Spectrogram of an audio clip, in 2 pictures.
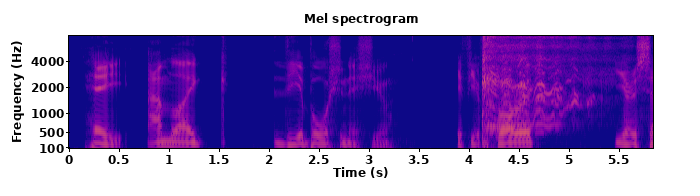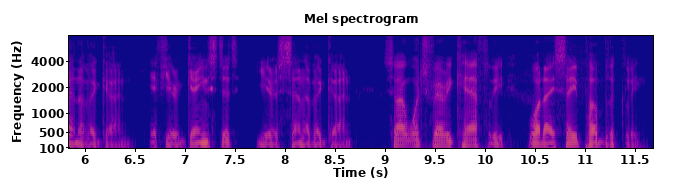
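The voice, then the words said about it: Imitates another person's voice. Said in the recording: “great Billy Mitchell impression”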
